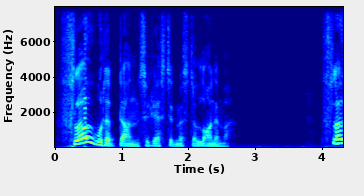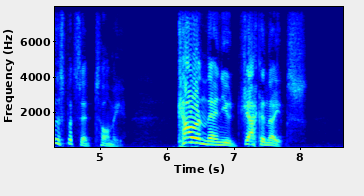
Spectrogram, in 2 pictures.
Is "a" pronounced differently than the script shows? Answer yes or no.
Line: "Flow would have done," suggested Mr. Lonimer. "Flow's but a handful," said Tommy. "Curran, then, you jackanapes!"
yes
